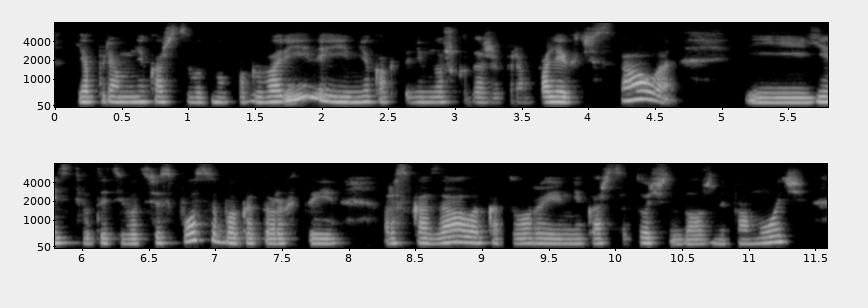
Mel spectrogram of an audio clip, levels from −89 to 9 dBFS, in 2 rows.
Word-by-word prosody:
Я 190 - +4
прямо 195 -1 0
Мне 190 +1 +2
кажется, 190 -1 -2
что - - -6
вот 175 0 -5
мы 180 -1 -2
поговорили, 195 - +3
и 190 -3 +3
мне 185 +2 +1
как-то 180 -1 -8
немножко 185 +1 -5
даже 175 -2 -6
прям 170 0 -16
полегче 185 - +3
стало. 280 - +3 0.5
И - - -3
есть 170 +3 +1
вот - - -8
эти 170 -1 -4
вот 165 0 -2
все 185 - -3
способы, 240 +2 +2
о - - -3
которых 175 -1 -1
ты 170 0 -1 0.3
рассказала, 195 +2 +3
которые, 170 -1 -2
мне 165 0 -4
кажется, 175 0 -4
точно 185 -3 -1
должны 160 +1 -4
помочь. 195 +8 -1
185 Hz, 170 wpm, -26 LUFS, 170-195 Hz, 0.5 s, Я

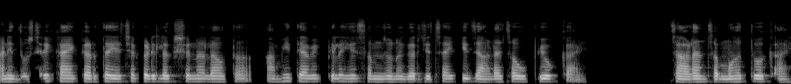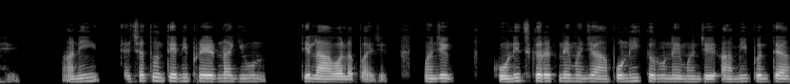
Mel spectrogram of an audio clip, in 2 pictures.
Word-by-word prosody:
आणि 135 - +2
दुसरे 130 +3 -3
काय 145 -1 +2
करता 140 +1 +2
याच्याकडे 135 0 +1
लक्ष 135 0 -1
न 140 0 -1
लावता, 130 -1 -2 0.3
आम्ही 135 +3 -5
त्या 145 - +3
व्यक्तीला 140 +1 -2
हे 140 0 -2
समजावणं 130 -2 -2
गरजेचं 125 +2 -1
आहे, 135 - -1
की 140 - +2
झाडाचा 130 0 0
उपयोग 135 +1 +1
काय? - - -6 0.9
झाडांचं 130 +1 +2
महत्त्व 135 +1 +1
काय - - -5
आहे? 120 +1 -16 0.5
आणि 140 +5 -1 0.3
त्याच्यातून 150 +5 -1
त्यांनी 155 -1 +3
प्रेरणा 145 0 +5
घेऊन 140 +1 -5 0.4
ते 145 - +4
लावायला 125 -2 +5
पाहिजे. - - -4 0.4
म्हणजे 140 +1 +2 0.5
कोणीच 140 +4 +2
करत 150 0 +5
नाही 150 0 +1
म्हणजे 145 0 -2
आपणही 145 +3 0
करू 145 -1 +2
नये, 140 0 0
म्हणजे 130 0 +1
आम्ही 135 +2 -2
पण 145 - +4
त्या 135 -1 +4
135 Hz, 165 wpm, -23 LUFS, 130-145 Hz, 0.9 s, प्रेरणा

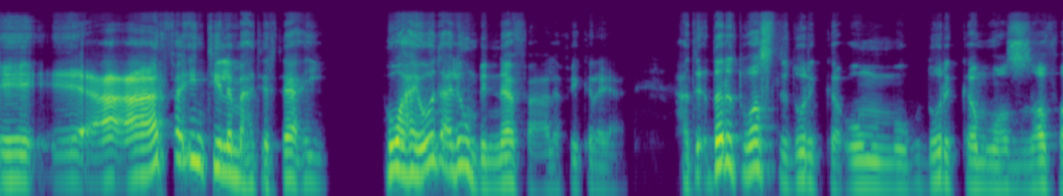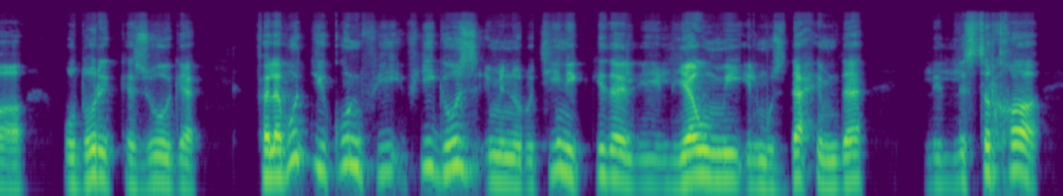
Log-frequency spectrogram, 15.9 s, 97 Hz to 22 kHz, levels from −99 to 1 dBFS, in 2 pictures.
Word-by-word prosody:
آآ، 155 -1 -1
آآ، 155 +1 -2
ع 145 - +3 0.2
عارفة 185 +10 +6
أنتِ 255 -3 0
لمّا 185 -8 +3
هترتاحي، 145 +1 -4 0.5
هو 215 +1 +8
هيعود 195 +8 +3
عليهم 220 0 -1
بالنفع 135 0 -3
على 105 0 -19
فكرة 130 - -16
يعني. - - -21 0.4
هتقدري 245 - +3
تواصلي 210 -7 -1
دورِك 145 -1 -6
كأُم، 130 -1 -7
ودورِك 135 +6 -8
كموظفة، 120 0 -5 0.3
ودورِك 150 +3 -1
كزوجة. 135 +2 -5 0.4
فلا 170 0 +7
بد 280 - -4
يكون 220 +3 -3
في 195 -2 -15
في 220 0 -6
جزء 205 -4 -2
من 145 -2 -1
روتينِك 170 +9 -4
كده 180 -3 0
ال 150 - 0
اليومي 155 +5 +3
المزدحم 130 +2 -2
ده 155 +3 0 0.4
للاسترخاء. 155 +8 0
155 Hz, 135 wpm, -24 LUFS, 130-195 Hz, 0.5 s, هو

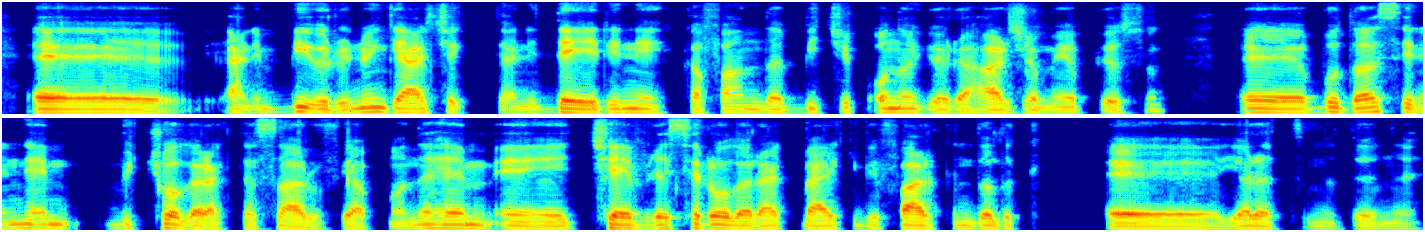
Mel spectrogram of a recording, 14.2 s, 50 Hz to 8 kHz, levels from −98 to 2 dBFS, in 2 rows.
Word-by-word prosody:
eee, 95 -2 +4 0.2
hani, 100 +2 -6
bir 125 -5 +5
ürünün 100 +5 +1
gerçekte, 100 -5 -1
hani, 85 +3 -10
değerini 100 -1 +4
kafanda 95 +1 -5
biçip 115 +3 -8
ona 105 0 +1
göre 95 -2 -2
harcama 85 -1 -1
yapıyorsun. 80 - -6 0.4
Eee, 100 -2 +4
bu 120 0 0
da 115 +3 +4
senin 110 -3 -4
hem 105 0 -1 0.2
bütçe 105 0 -2
olarak - - +2
tasarruf 85 0 -3
yapmanı 90 +7 -3
hem, 105 -1 +1
eee, 90 -2 -1
çevresel 100 +1 +2
olarak 95 -3 +2
belki 90 0 -1
bir 95 - -6
farkındalık, 95 -1 0 0.4
eee, 80 - +5 0.5
yarattığını 85 -2 -5
95 Hz, 130 wpm, -25 LUFS, 90-105 Hz, 0.5 s, bir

